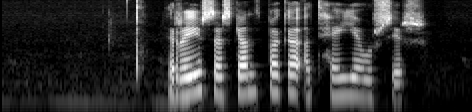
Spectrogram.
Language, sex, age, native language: Icelandic, female, 30-39, Icelandic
